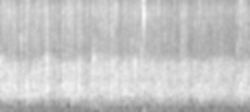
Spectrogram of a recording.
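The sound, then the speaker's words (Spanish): An audience at a church service applauds for Christ steadily, a dense wash of many hands clapping together at moderate volume, sustained evenly throughout with no voices standing out. “No, eso merece un grande aplauso a Cristo, hermano.”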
